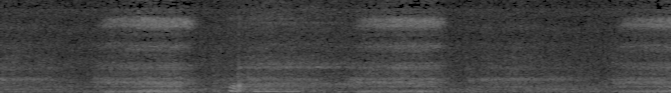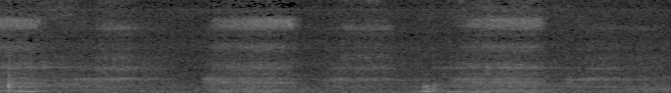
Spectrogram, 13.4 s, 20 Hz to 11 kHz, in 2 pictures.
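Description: Soft, hissy snoring sounds with each breath, about 23 a minute, with a faint click between some breaths.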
